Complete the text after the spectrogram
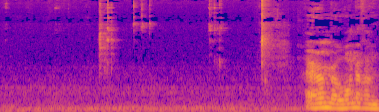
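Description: Small metal parts click softly in a person's hands.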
